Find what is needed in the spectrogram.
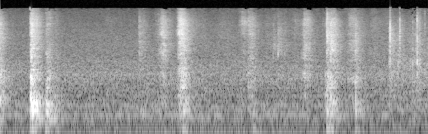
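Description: Small scissors cutting through packing tape on a cardboard shipping box, and the cardboard flaps being worked open: a series of short, sharp snips, scrapes and knocks at irregular intervals, the loudest just after the start.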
